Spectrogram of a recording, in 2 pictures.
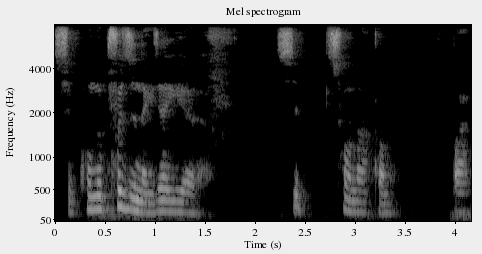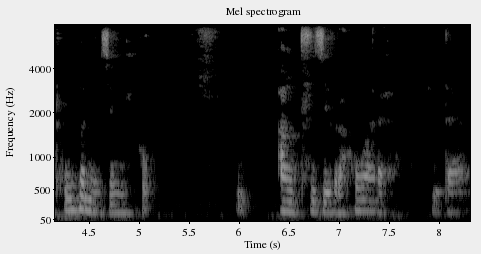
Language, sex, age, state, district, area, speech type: Bodo, female, 45-60, Assam, Kokrajhar, rural, spontaneous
